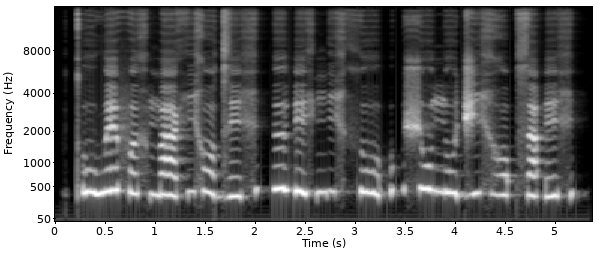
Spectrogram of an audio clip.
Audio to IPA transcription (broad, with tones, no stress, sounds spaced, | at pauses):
tʼ o˧˩ w ɛ˥˧ f ɐ˧˩ x m a˧˩ x i˥˧ x ɔ˧˩ d͡z e˧˩ x | ɘ˥˧ ʔ e˧˩ x ŋ i˥˧ x θ o˥˧ ʔ | ʃ o˥˧ n o˧˩ d͡ʒ i˧˩ x ɣ ɔ˧˩ ʔ s a˧˩ ʔ e˥˧ x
